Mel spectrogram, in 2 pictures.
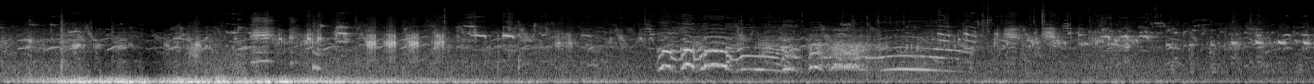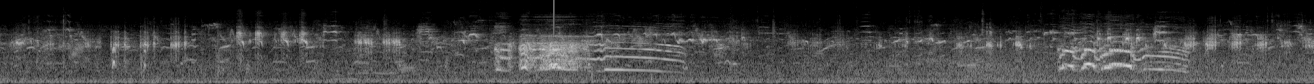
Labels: What is crowing?
rooster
